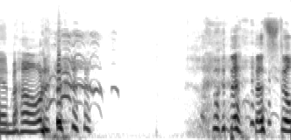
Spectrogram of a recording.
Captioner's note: both laugh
